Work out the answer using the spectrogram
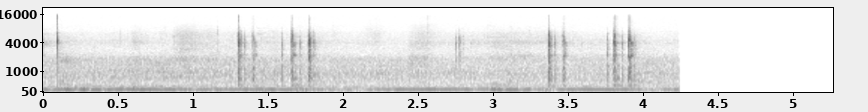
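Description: Sharp, irregular clicks and taps of a kitten batting a small ball on a hard floor, some in quick pairs, over a steady low hum. The sound cuts off suddenly near the end.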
